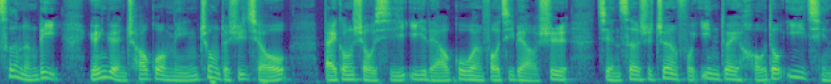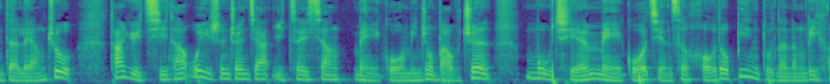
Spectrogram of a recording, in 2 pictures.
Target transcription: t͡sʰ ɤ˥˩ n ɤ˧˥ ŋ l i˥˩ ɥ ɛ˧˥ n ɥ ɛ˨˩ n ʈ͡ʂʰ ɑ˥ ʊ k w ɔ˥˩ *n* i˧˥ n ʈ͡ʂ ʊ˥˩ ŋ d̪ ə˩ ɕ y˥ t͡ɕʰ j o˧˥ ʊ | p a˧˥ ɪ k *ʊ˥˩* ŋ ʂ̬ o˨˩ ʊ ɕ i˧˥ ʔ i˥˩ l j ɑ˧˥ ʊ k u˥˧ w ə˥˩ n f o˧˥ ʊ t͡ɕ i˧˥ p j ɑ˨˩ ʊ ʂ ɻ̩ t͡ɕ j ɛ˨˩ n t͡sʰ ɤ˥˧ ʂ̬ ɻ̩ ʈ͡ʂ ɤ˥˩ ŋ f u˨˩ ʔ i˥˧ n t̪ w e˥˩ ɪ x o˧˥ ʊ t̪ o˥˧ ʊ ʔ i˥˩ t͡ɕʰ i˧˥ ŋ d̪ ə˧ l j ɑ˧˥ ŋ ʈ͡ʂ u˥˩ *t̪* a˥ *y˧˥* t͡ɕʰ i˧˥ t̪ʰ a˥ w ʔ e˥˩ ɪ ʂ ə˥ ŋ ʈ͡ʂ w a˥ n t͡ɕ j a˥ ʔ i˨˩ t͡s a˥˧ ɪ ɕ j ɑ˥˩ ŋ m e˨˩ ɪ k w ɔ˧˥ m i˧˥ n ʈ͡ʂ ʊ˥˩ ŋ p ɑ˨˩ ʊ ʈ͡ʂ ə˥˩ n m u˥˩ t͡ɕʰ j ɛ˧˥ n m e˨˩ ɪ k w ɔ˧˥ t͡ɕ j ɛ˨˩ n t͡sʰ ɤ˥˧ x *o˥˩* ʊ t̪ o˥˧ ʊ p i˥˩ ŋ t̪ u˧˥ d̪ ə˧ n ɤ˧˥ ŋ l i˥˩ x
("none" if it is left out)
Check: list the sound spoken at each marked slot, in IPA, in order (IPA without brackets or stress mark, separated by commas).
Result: m, ʊ˥, t̪ʰ, y˨˩, o˧˥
